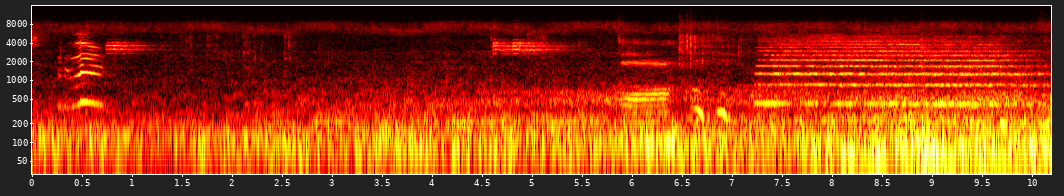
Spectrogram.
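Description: A vehicle horn sounds one long steady note for the last three seconds or so, over a low outdoor traffic rumble. Short high tones come twice earlier on.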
